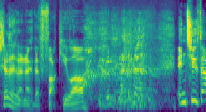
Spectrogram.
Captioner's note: audience laughing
